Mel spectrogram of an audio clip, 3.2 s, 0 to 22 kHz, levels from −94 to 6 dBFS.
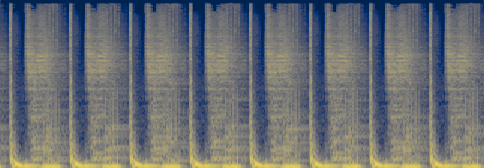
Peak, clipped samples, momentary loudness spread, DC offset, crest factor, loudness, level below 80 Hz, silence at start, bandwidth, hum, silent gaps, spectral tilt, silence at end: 0 dBFS; under 0.1%; 0 LU; 0.4%; 10 dB; -12 LUFS; -12 dBFS; 0 s; over 20 kHz; none; none; -4 dB/octave; 0 s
